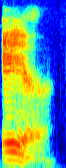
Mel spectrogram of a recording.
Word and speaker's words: heir: to you as the heir. Heir is spelled H-E-I-R, as the heir, not A-I-R, like the air we breathe.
